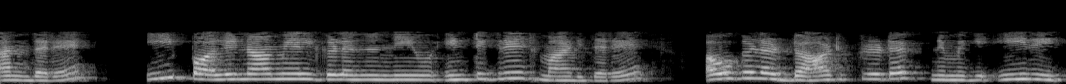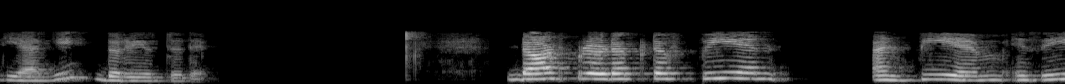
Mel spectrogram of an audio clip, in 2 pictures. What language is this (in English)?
Kannada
